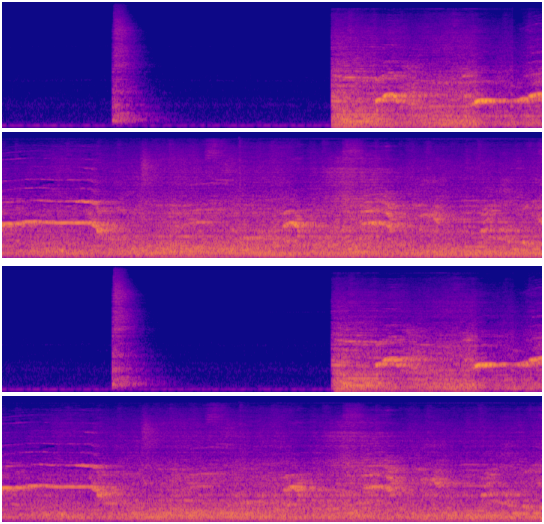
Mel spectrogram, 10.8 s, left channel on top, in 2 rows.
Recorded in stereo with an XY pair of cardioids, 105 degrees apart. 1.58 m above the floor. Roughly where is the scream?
Ahead left.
